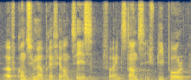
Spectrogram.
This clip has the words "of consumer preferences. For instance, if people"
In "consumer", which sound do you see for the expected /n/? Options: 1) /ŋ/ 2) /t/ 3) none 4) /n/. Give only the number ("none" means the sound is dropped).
3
